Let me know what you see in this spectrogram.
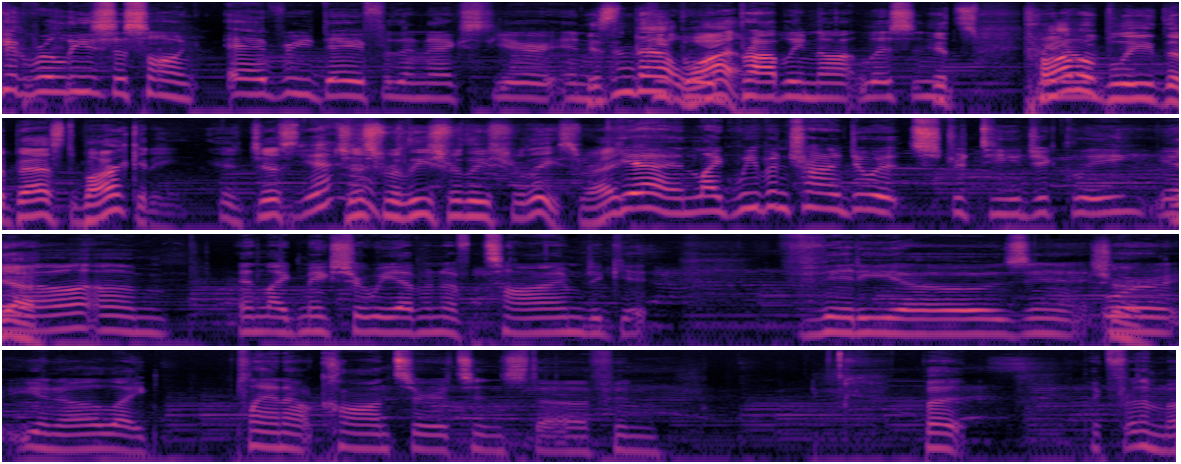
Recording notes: BACK IN THE VAN IN THE BRUE HAUS DRIVEWAY! Recorded during Ogden's First Friday Art Stroll.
